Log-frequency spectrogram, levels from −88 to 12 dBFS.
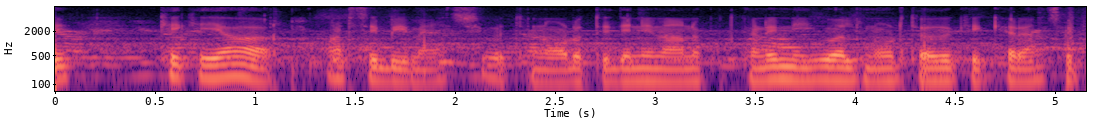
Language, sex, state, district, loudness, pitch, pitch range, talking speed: Kannada, female, Karnataka, Bijapur, -18 LUFS, 130 Hz, 125-145 Hz, 70 wpm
